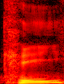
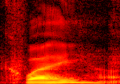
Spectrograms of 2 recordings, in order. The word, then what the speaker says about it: Quay: Docker, Kubernetes, Helm, and Key, some people call it Quay. I call it Key because that's how it's spelled.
